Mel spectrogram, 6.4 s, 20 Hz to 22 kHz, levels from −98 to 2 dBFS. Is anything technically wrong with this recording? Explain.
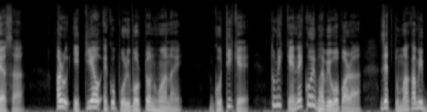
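No, nothing technically wrong can be heard in this speech recording; the signal stays intact and steady throughout, with no audible faults.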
